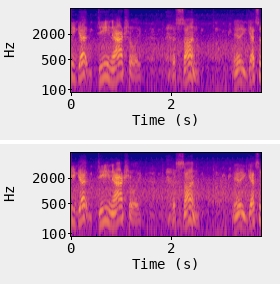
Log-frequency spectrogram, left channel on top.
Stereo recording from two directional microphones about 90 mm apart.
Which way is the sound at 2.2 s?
35° left (ahead or behind).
